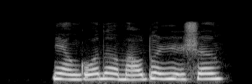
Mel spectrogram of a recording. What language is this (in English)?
Chinese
